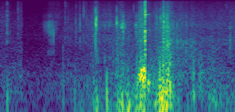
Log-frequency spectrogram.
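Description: Hybrid golf club striking a teed golf ball: a sharp crack about one and a half seconds in, with a second knock a quarter of a second after it.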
